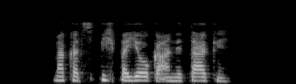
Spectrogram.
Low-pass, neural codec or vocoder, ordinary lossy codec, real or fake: 7.2 kHz; none; MP3, 32 kbps; real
